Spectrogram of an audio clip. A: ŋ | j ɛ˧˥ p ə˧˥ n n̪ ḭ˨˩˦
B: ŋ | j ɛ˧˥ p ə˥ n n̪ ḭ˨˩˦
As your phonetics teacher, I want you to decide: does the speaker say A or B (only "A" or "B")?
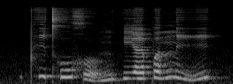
A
